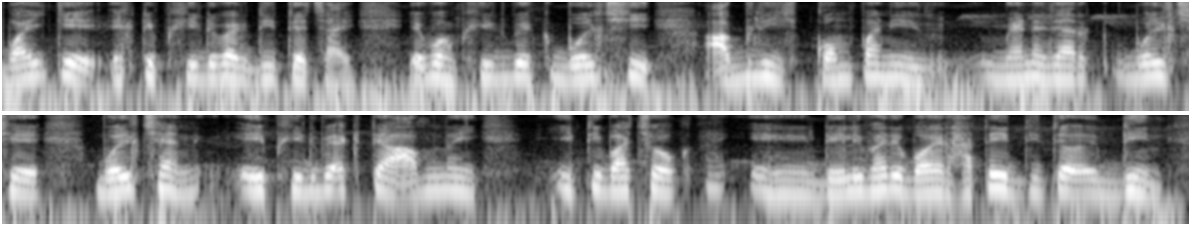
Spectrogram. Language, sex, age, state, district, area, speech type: Bengali, male, 60+, West Bengal, Paschim Medinipur, rural, spontaneous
